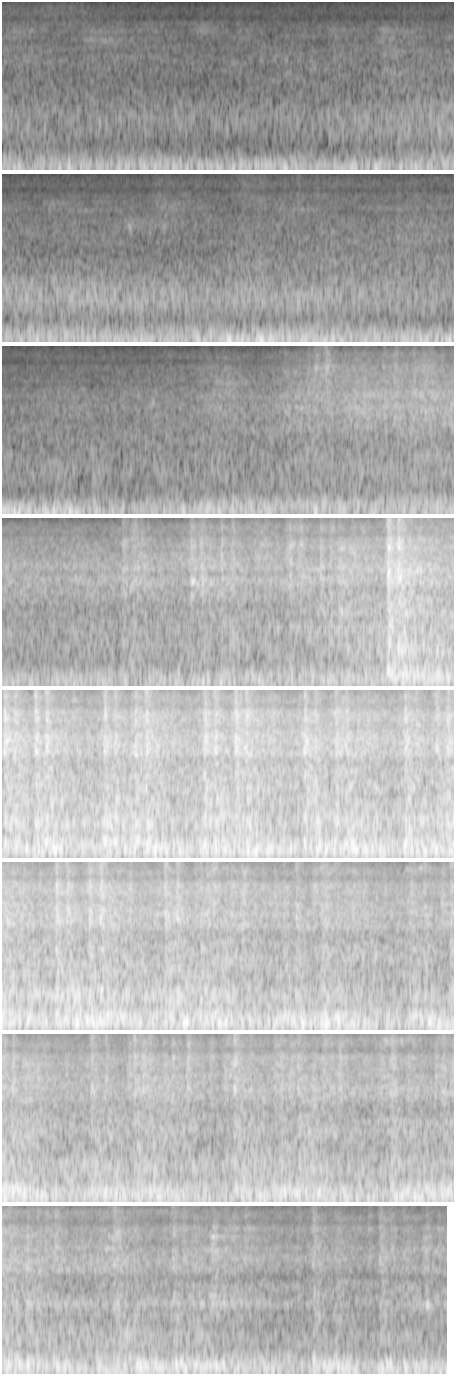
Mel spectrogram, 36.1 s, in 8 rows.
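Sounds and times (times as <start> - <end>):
electric train passing: 6.5 - 36.0
rail-joint clicks: 14.6 - 36.0.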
